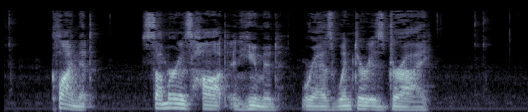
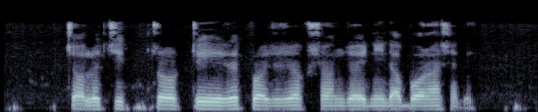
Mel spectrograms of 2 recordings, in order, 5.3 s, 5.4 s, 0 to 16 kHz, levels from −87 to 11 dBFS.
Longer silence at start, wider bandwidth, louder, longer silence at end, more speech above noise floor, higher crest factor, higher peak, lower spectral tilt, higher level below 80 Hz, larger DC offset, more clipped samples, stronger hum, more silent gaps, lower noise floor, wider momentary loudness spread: first, 0.5 s vs 0.15 s; first, 11.5 kHz vs 8 kHz; second, -19 LUFS vs -16 LUFS; first, 1 s vs 0.2 s; first, 39 dB vs 31 dB; about the same, 18 dB vs 14 dB; about the same, -2 dBFS vs -2 dBFS; first, -5.5 dB/octave vs -4 dB/octave; first, -46 dBFS vs -56 dBFS; neither; neither; neither; neither; first, -58 dBFS vs -46 dBFS; first, 12 LU vs 7 LU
